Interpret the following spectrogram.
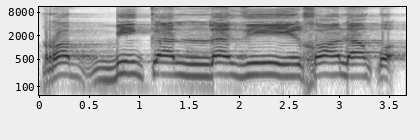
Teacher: Khalaq qalqalah kubra qafnya.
